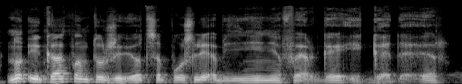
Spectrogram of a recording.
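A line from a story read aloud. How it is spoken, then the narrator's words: Quiet. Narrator (Russian): негромко произнес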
